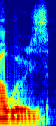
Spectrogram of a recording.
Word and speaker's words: hours: هو يقضي many hours خلي بالنا اسمها hours مش hours، لا الاتش silent ما بتتنطقش.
